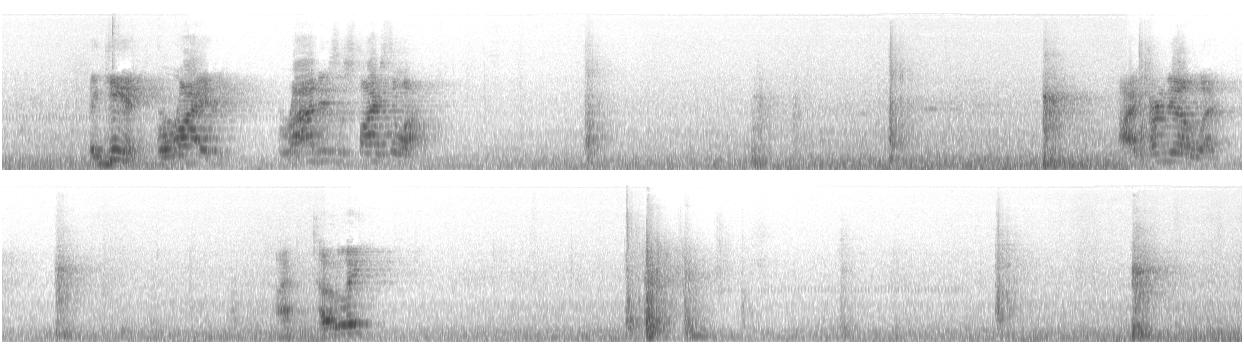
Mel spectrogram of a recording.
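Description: A man speaks loudly to an audience in a room with some echo.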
